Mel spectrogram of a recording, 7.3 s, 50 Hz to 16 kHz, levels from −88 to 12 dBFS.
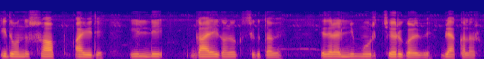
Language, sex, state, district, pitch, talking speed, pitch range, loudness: Kannada, male, Karnataka, Koppal, 120 Hz, 105 wpm, 115-125 Hz, -23 LUFS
